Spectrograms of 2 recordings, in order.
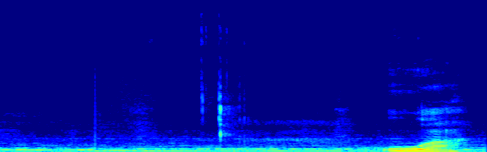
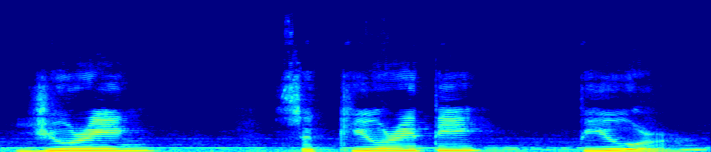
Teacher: our mouth goes from being almost closed with slightly rounded lips like we are going to kiss someone, u, to being slightly open with relaxed lips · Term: ua sound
